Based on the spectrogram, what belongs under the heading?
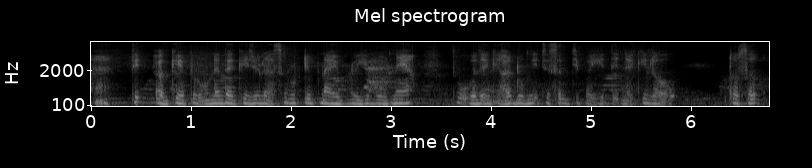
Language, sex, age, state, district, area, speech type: Dogri, female, 30-45, Jammu and Kashmir, Samba, urban, spontaneous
